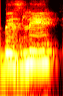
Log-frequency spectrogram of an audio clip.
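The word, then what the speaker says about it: Vézelay: Se llama Beslé, que se escribe Beselay. B corta, Z, Y, Beselay.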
